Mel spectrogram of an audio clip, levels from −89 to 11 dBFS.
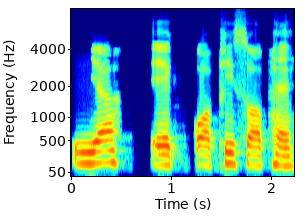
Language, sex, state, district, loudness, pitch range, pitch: Hindi, male, Bihar, Jamui, -15 LUFS, 135-155 Hz, 140 Hz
